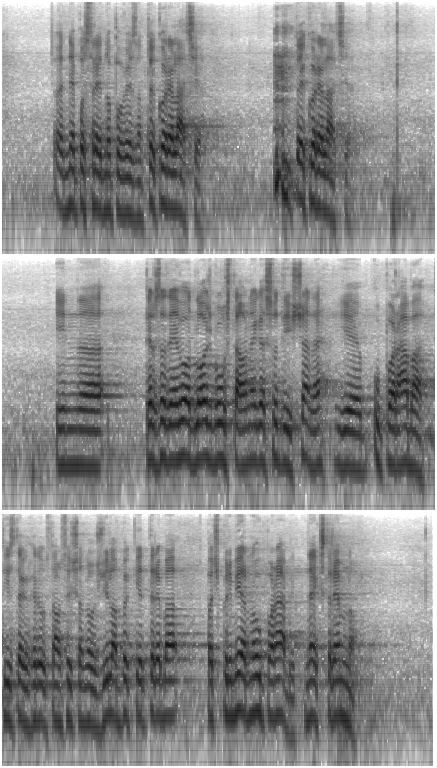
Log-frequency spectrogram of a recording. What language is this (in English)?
Slovenian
